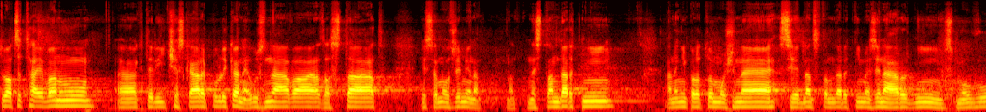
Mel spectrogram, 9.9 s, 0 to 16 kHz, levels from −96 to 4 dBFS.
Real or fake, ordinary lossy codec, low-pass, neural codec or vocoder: real; Opus, 24 kbps; 14.4 kHz; none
